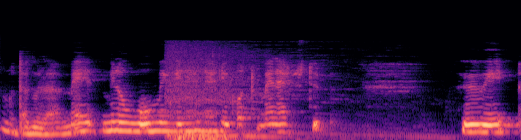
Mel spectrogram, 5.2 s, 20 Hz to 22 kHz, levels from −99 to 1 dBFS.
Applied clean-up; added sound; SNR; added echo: classical method WPE with log-MMSE.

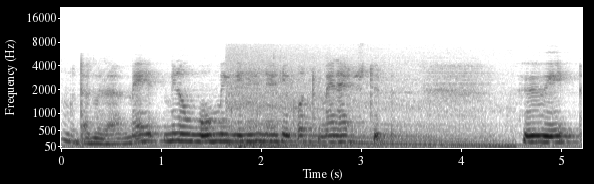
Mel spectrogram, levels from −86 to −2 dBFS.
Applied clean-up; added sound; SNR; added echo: none; Car; 10 dB; reverberation time 0.6 s.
